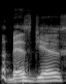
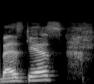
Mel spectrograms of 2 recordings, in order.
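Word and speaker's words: Bezděz: Bezdes? It's a very soft D, but it's not so Bezdes.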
